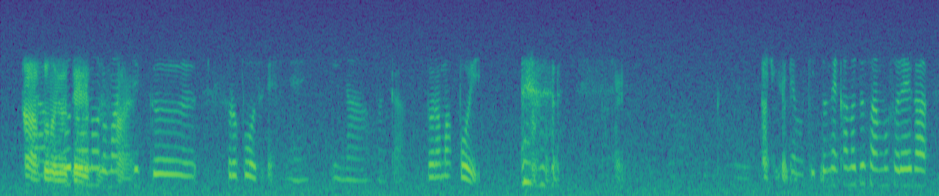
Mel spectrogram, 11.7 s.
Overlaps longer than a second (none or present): present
